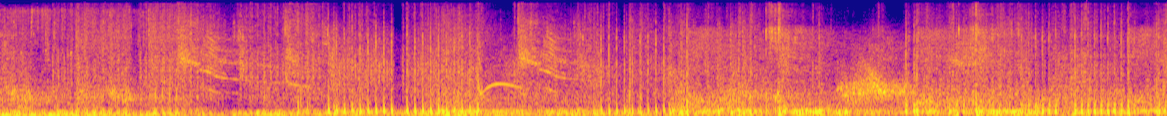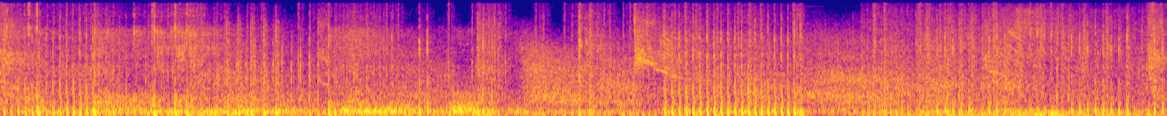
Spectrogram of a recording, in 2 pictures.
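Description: Noisecore played by a guitar, drums and vocal trio: a continuous, dense wall of distorted guitar noise over rapid-fire drumming, with a few falling squeals.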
